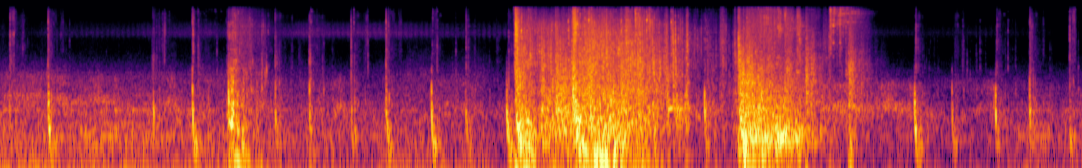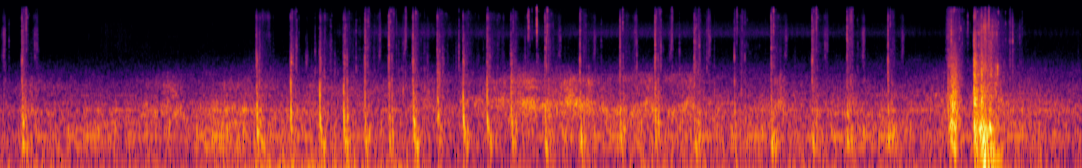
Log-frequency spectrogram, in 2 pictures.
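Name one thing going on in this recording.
Footsteps crunch steadily on dirt and metal.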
